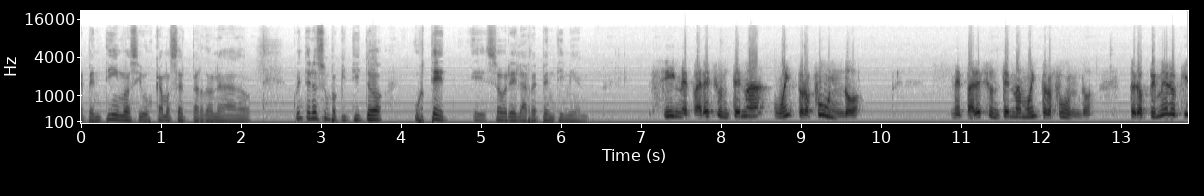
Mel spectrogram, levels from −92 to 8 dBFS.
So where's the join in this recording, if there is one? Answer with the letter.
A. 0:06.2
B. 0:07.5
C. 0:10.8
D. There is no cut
A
